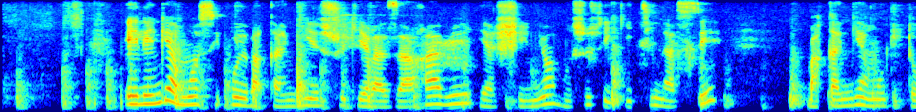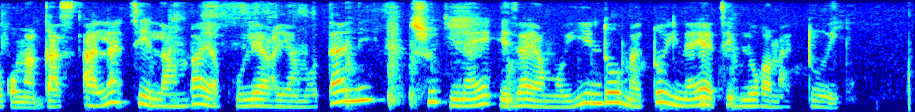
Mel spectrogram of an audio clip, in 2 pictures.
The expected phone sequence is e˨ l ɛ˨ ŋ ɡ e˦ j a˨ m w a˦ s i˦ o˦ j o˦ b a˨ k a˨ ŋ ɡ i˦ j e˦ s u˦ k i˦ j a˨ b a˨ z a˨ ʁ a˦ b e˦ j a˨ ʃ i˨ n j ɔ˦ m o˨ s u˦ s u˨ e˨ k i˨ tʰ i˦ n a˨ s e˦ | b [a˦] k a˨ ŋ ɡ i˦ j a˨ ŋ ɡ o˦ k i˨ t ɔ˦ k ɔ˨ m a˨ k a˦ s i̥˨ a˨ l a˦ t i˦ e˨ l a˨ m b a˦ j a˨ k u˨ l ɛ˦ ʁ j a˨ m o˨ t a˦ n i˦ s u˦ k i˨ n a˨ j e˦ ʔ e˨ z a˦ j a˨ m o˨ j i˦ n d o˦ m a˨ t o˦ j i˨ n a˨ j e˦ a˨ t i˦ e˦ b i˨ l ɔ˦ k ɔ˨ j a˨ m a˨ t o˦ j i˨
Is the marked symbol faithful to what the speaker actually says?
no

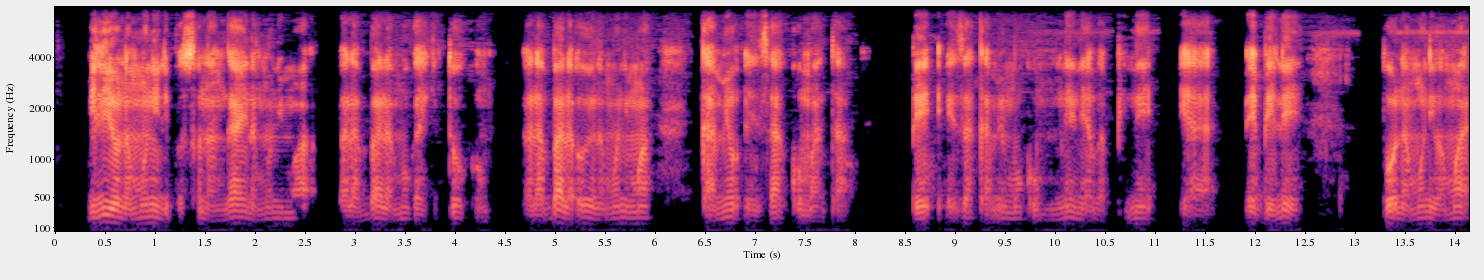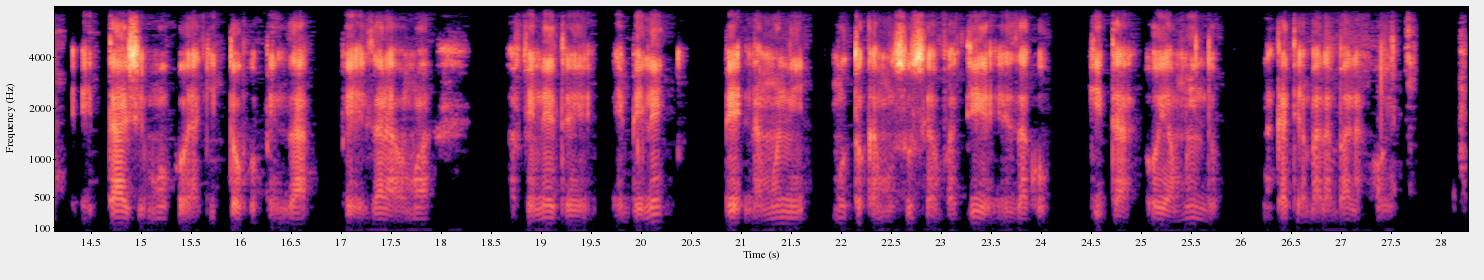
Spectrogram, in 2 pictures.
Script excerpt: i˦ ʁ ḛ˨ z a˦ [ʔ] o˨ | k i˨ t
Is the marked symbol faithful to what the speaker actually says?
no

